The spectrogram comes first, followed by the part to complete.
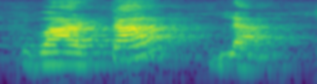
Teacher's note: जैसे वार्तालाप, अब देखिए ता भी बड़ा है, आ भी बड़ा है, अब दोनों मिल गए तो ये बड़ा ही बनेगा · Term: दीर्घ संधि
